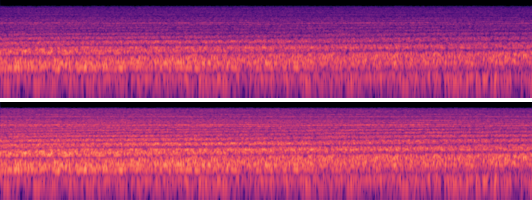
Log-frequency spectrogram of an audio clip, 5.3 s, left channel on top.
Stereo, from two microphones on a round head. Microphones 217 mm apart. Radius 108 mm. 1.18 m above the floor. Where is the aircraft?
60° right (ahead or behind).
